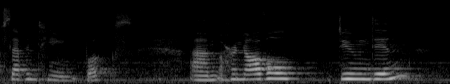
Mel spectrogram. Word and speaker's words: Dunedin: books um her novel Dunedin is that how you say it denen denan I suddenly realized that was a Scottish word everyone gets it wrong for forgive my americanism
